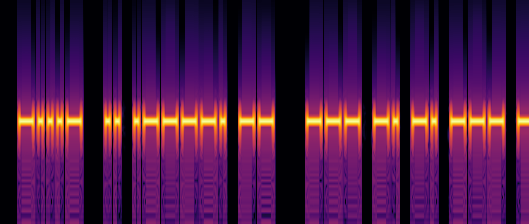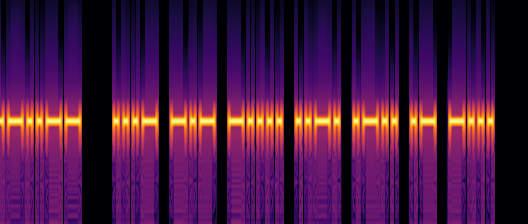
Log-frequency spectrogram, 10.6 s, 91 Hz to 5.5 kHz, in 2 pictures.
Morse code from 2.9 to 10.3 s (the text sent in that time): ONNO, VK6FLAB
